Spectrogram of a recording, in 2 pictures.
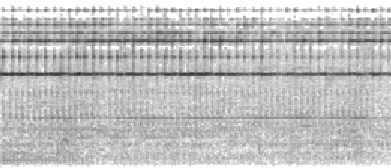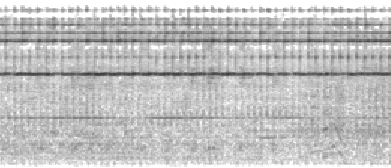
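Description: A small metal hand bell rung rapidly and without a break, a steady bright ringing.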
